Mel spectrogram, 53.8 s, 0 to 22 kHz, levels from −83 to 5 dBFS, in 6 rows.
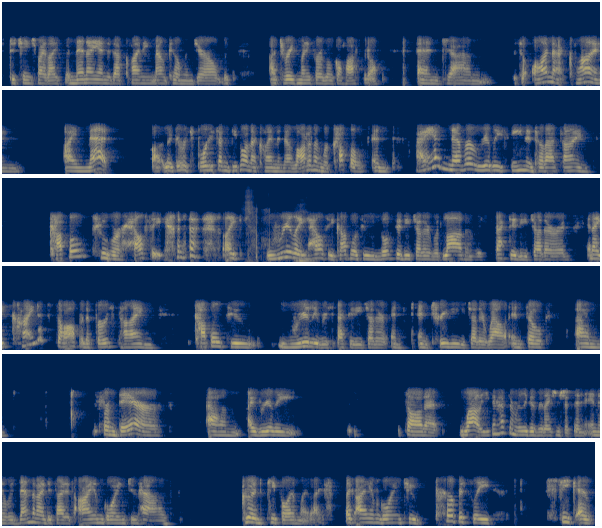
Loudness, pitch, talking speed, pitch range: -26 LUFS, 165 Hz, 155 wpm, 150-195 Hz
